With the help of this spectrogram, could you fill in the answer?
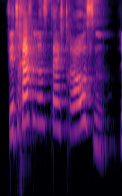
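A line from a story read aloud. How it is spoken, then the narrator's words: Called out. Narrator (German): rief er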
